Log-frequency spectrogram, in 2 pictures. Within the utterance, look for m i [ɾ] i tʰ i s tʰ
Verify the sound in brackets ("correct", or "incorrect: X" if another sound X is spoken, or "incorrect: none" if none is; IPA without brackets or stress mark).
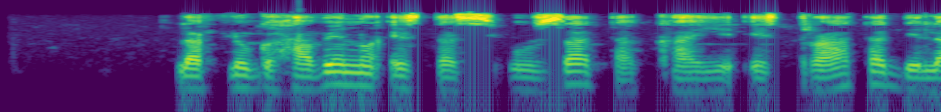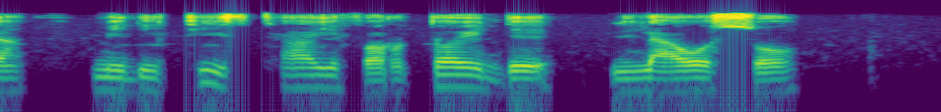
incorrect: l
